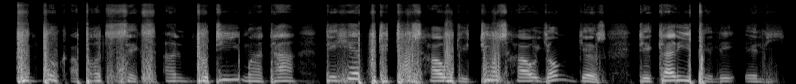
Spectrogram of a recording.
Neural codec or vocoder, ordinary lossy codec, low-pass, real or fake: vocoder, 44.1 kHz, 128 mel bands every 512 samples, BigVGAN v2; none; 19.8 kHz; fake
